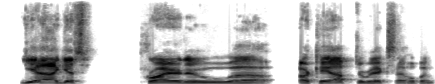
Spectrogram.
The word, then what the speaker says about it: Archaeopteryx: Yeah, I guess prior to Archaeopteryx, I hope I'm saying it right.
